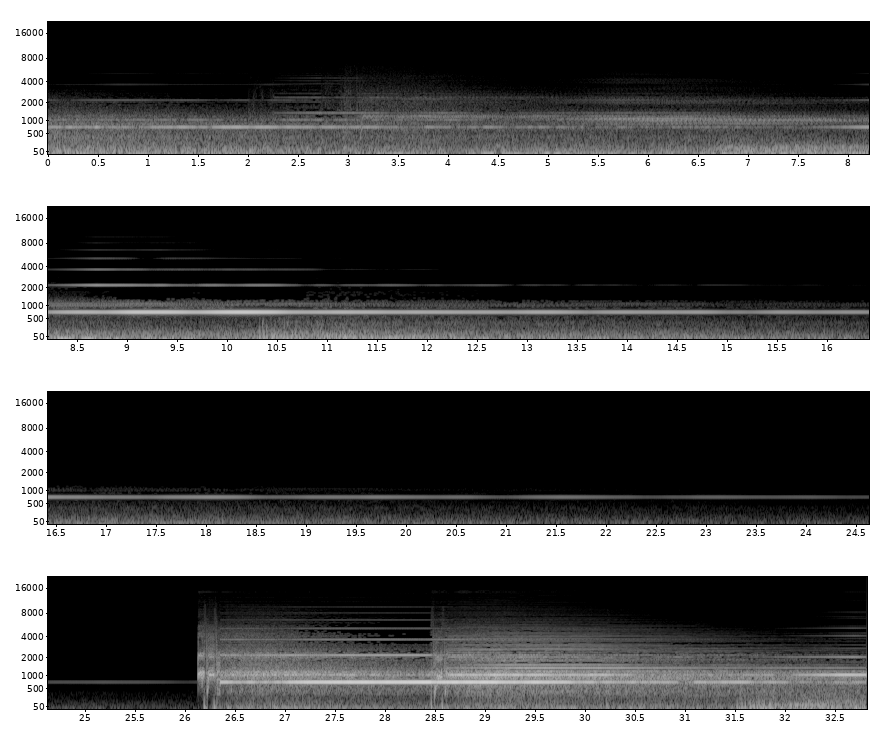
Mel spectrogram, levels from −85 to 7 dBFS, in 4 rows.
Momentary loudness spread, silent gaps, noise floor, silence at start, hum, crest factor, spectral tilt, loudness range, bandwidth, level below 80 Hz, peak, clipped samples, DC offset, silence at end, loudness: 25 LU; none; -61 dBFS; 0 s; none; 18 dB; -5.5 dB/octave; 23 LU; 7 kHz; -40 dBFS; -4 dBFS; under 0.1%; under 0.1%; 0 s; -19 LUFS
